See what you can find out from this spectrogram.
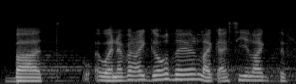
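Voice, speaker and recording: An audience member asking a question softly and haltingly, often saying "like". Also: mid-range voice. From Lebanon. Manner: hesitant, soft, halting, uses "like" often. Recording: muffled recording in a reverberant hall.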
